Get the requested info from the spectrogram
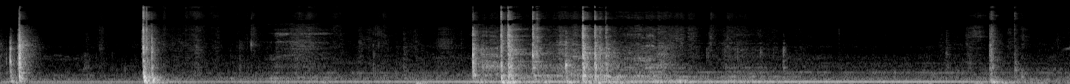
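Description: A casserole dish being put into a wall oven: sharp knocks early on, a run of clattering and scraping about five seconds in as the dish slides onto the metal oven rack, and a thump near the end as the oven door shuts. A steady low hum runs underneath and fades out near the end.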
